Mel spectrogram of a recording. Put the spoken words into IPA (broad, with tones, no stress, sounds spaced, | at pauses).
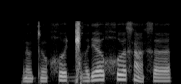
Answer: ɾ ɐ̃˩ tʷ ɐ̃˩ χʷ e˧ ɡ͡ǁ ʌ˧ ɾʲ ɐː˥ χʷ ɐː˥ x ã˩ x ɐː˧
